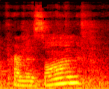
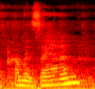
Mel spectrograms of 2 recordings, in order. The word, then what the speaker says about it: parmesan: sharp cheddar along with our permesan or parmesan depending on how you pronounce it.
